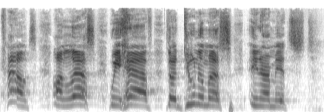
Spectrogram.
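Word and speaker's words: dunamis (δύναμις): In Greek, it's pronounced dunamis.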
